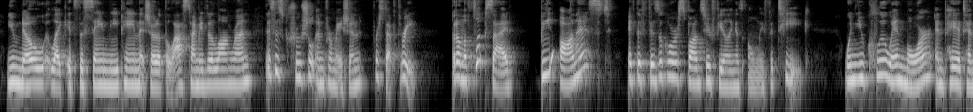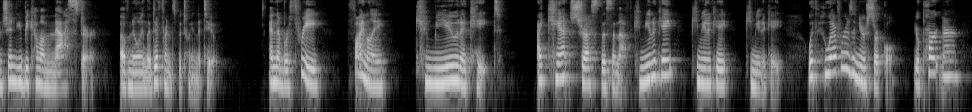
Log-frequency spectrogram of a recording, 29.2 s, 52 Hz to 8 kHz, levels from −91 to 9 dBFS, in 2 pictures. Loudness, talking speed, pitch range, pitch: -19 LUFS, 170 wpm, 180-245 Hz, 195 Hz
